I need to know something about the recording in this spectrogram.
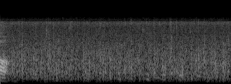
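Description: Steady rain falling, an even hiss without breaks.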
